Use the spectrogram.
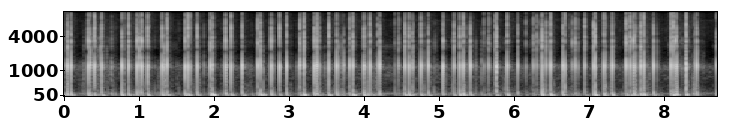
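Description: Long pointed acrylic nails scratch rapidly across the beaded surface of a flat diamond painting made of plastic resin drills on canvas. The result is a steady stream of quick, short scratchy bursts with a heavy low thump, a faint ring near 1 kHz, and very little high end, each stroke dying away almost instantly.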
